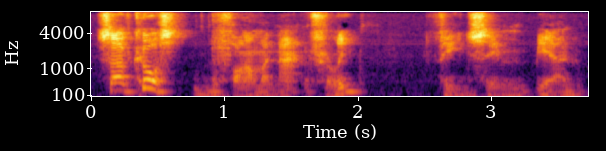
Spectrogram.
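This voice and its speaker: A man with a very raspy, forceful voice rambles through a satirical monologue. His pitch leaps about dramatically as he digresses, repeats himself and adds little tag questions. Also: wildly swooping pitch, moderate pace.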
